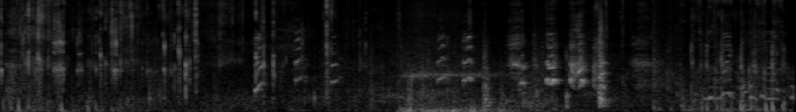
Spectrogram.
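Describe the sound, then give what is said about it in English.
Loud crunching of a crisp Annie's snack being bitten and chewed close to the microphone, with sharp irregular crackles and a few soft voices murmuring in the background. “get the crunch.”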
